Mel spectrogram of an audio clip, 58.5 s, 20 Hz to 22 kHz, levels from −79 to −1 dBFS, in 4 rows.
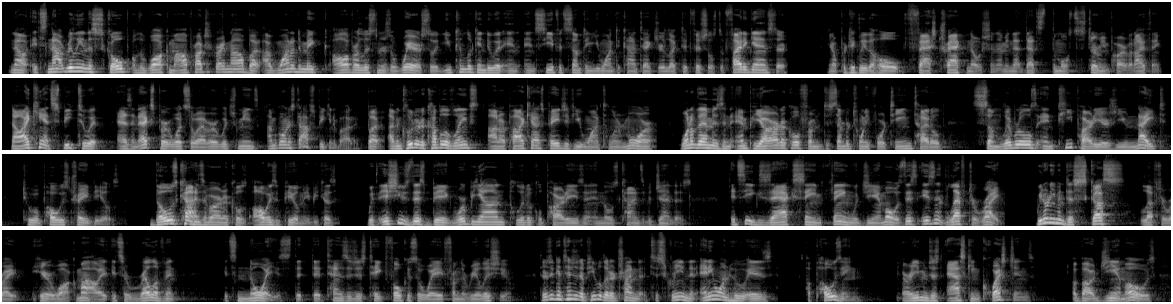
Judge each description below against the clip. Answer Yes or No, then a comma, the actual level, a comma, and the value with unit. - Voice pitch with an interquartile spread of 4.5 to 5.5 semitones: Yes, average, 5.0 semitones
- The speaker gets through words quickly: Yes, fast, 215 wpm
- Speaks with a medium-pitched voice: No, low, 125 Hz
